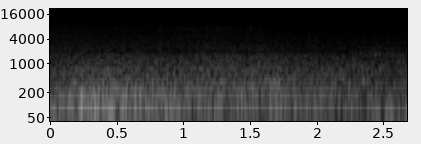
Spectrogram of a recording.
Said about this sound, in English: Look up there, into the waves. Do you see anything?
